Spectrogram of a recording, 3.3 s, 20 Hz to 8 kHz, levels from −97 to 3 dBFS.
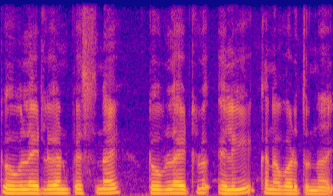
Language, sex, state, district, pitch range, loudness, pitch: Telugu, male, Telangana, Mahabubabad, 150-160 Hz, -14 LUFS, 155 Hz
